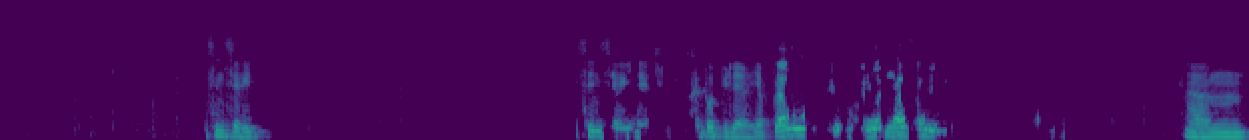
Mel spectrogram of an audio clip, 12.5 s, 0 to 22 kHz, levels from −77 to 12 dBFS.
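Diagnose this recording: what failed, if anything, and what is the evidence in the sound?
Speech suppressed in double talk, 6.01–6.99 s and 7.89–10.7 s: the speech drops roughly 25 dB, then up to 40 dB, likely because the call's echo canceller confused the overlapping voices.

Other side's voice leaking through at 7.73–8.05 s, 8.29–8.39 s and 8.59–9.46 s: an uncancelled second voice from the loudspeaker, mostly a few dB above the talker, briefly below, likely from residual echo.

Background gated by the echo canceller, 10.98–11.21 s: the room sound dips about 10 dB for roughly 200 ms as call processing clamps the microphone, then recovers.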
